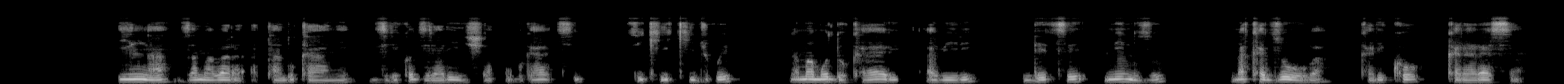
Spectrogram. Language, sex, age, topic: Rundi, male, 25-35, agriculture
